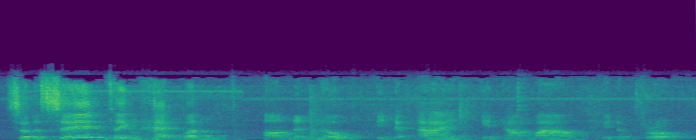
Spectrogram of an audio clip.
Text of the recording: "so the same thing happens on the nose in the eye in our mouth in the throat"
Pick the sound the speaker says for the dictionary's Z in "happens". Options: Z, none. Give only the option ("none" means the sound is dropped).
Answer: none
